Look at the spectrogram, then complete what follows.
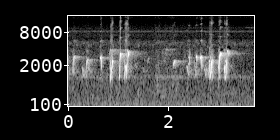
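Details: Nok dok taeng trading song with wild birds. Two runs of bright chirps and twittering notes are separated by a short pause, each rising into a loud cluster of sharp notes.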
